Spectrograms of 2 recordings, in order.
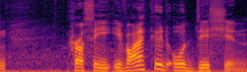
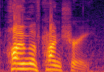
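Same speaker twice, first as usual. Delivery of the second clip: country radio announcer; 3 semitones higher, 8 dB louder than usual. Pretend. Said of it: "Zach, an audition".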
